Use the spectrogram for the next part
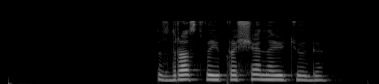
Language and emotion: Russian, neutral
